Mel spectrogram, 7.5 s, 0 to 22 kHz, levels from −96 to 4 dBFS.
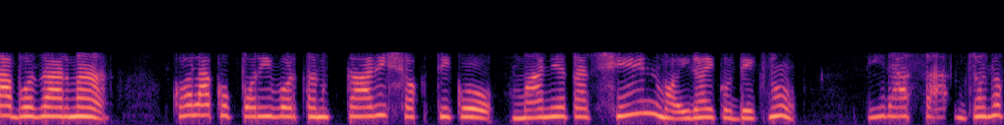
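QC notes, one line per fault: Throughout: AMR narrowband mobile codec. Nothing above about 3.8 kHz survives, so the speech sounds thin and telephone-like. The damage is heavy. Each short frame is rebuilt from a vocal-tract model and a few pulses, giving a buzzy, synthetic tone that points to a low bitrate near 6.7 kbps.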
